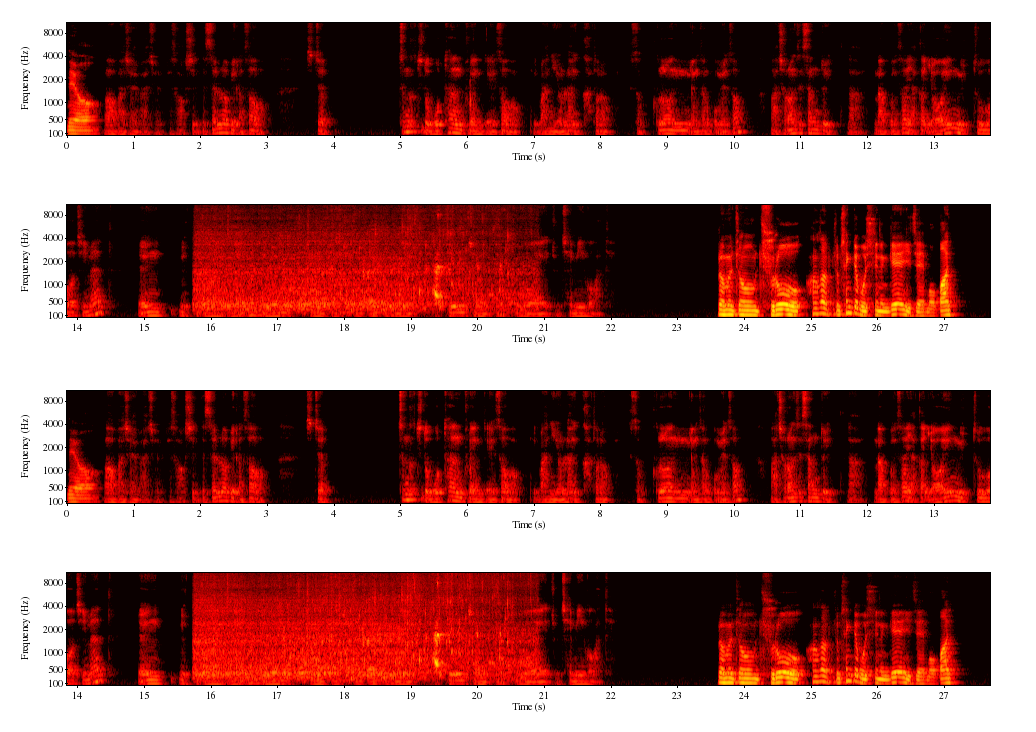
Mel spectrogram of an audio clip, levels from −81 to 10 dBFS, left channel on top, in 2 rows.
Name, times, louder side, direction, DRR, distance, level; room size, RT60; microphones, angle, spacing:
voice 1, 0.0-0.5 23.6-27.1, left 3 dB, 55° left, 0.6 m, -23 dB
voice 2, 0.5-3.9 5.0-8.2 8.4-10.2 10.6-14.4 14.9-22.0, right 1 dB, 85° right, 2.2 m, -41 dB
sound 1, 15.7-20.9, right 4 dB, 40° right, 1.0 m, -33 dB
8.2 x 8.0 x 2.5 m
head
